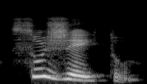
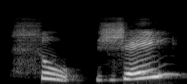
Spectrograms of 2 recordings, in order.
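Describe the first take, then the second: First: Said in the usual way. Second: "Sujeito" split slowly into su-jei-to, rising at the end; syllables drawn out. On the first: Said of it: "Sujeito (word read before sounding out)". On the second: Shown as a demonstration. Teacher sounding out "Sujeito" for pupils, slow and syllabified. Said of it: "O encontro vocálico (teacher splits word)".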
